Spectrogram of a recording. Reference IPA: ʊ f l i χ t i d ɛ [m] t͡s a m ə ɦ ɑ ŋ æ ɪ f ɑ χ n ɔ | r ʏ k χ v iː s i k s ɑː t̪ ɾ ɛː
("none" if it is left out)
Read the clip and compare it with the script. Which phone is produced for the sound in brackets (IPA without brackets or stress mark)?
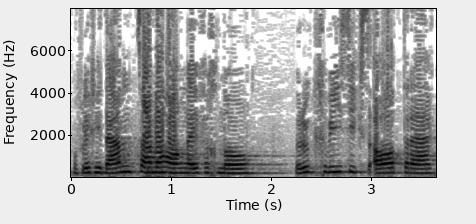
m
